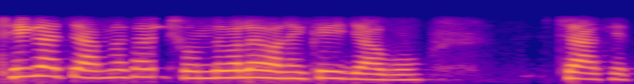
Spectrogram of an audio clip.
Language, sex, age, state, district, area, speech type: Bengali, female, 30-45, West Bengal, South 24 Parganas, rural, conversation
